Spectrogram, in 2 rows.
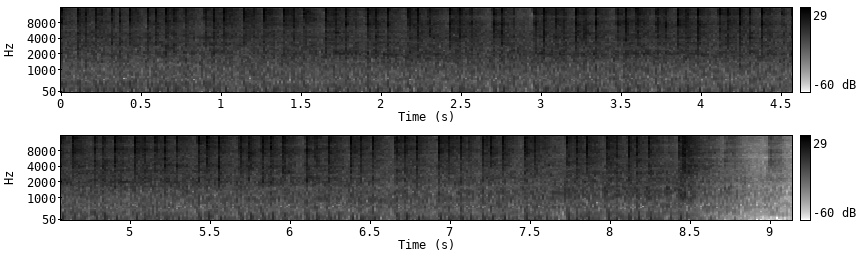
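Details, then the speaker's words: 1956 Harley-Davidson FLH after restoration, started first kick, now on full exhaust instead of open drag pipes: loping, slightly uneven V-twin idle with an occasional sneeze through the carb, likely lean; carb and air screw may need readjusting. "Oh, it sneezes a little bit. Yeah, that's okay. We might have to adjust for this motor."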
